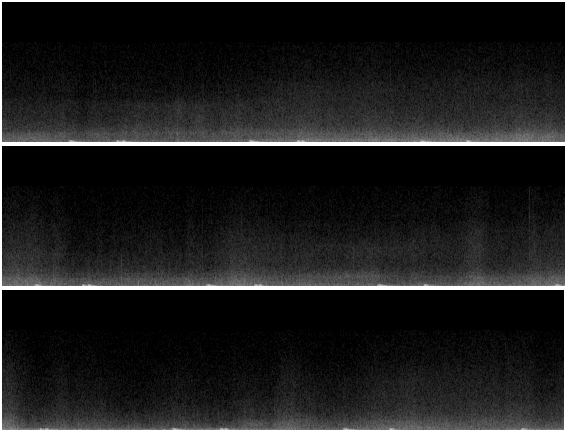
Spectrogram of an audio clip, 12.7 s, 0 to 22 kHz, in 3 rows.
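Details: Furry ASMR, cuddling roleplay with heartbeat sound effect over rain ambience: soft paired lub-dub beats, about 70 a minute, slow and regular; normal heartbeat.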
